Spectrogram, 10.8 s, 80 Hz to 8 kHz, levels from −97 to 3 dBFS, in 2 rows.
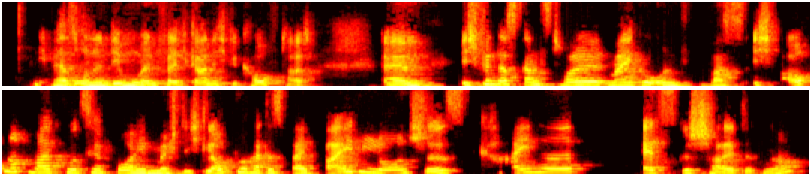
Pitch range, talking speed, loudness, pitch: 215-290 Hz, 205 wpm, -20 LUFS, 250 Hz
